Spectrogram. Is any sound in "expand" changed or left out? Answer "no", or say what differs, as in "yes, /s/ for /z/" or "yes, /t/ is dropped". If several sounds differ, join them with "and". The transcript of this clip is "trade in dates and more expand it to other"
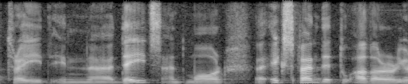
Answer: no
